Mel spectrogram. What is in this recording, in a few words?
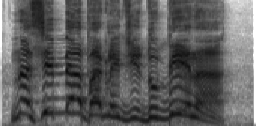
russian video games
